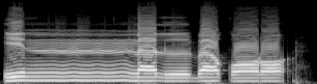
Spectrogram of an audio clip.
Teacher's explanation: menahan dulu suara n-nya sepanjang 2 harokat baru dilepas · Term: gunnah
